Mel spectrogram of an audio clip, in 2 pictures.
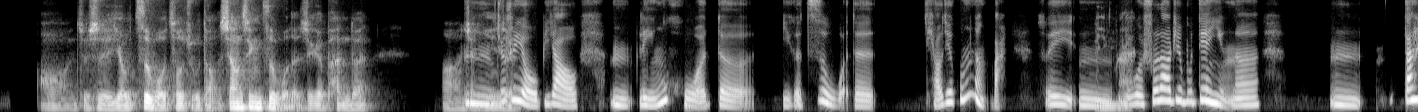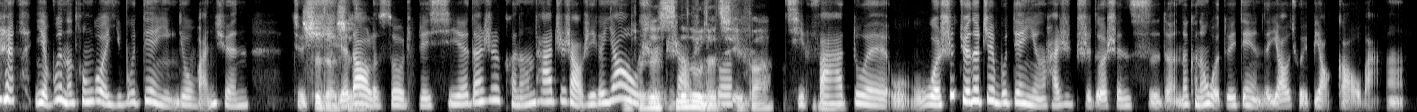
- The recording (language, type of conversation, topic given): Chinese, podcast, 哪部电影最启发你？
- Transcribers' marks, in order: other background noise; laughing while speaking: "当然"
